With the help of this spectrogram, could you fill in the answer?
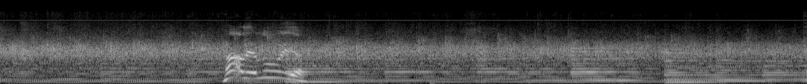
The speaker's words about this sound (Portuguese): Posso ouvir um amém, meus irmãos? Vamos aplaudir bem forte ao Senhor.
